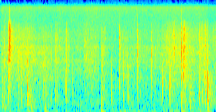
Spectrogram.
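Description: Footsteps on a plank floor and sharp knocks as a wooden bench is taken hold of and lifted away, an irregular scatter of taps.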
